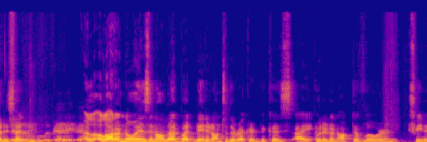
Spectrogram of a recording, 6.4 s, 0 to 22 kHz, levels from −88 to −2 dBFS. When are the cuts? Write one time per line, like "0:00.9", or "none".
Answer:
0:01.2
0:02.9
0:04.7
